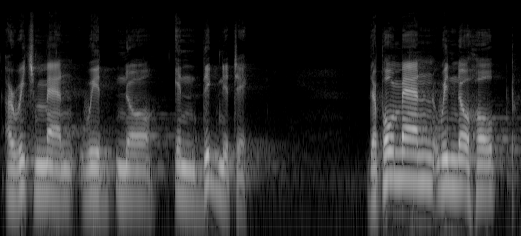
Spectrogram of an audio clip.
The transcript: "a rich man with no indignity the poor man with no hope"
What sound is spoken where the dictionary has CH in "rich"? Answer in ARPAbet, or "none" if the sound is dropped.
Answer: CH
